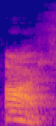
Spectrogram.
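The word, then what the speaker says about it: hour: I have been waiting for dash आर, एच यू आर को हम आर read करते हैं, प्रोनाउंसिएशन इसका आर है, घंटे के लिए हम आर का यूज करते हैं, तो एच इसमें साइलेंट होता है, तो आ की साउंड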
